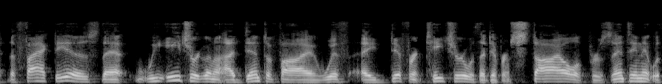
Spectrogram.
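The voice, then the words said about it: Southern US redneck accent. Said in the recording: “your stupid redneck accent”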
